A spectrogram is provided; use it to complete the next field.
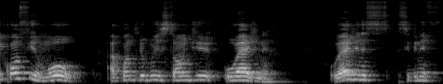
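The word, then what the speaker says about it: Wegener: Wesner eh se escreve justamente com W e G e N e E.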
